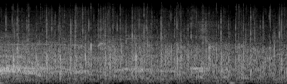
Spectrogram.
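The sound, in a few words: audience applauding and cheering award winners at banquet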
